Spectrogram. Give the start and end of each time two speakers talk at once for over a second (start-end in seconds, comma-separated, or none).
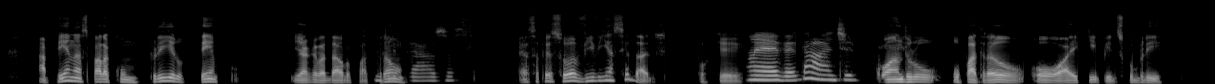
none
